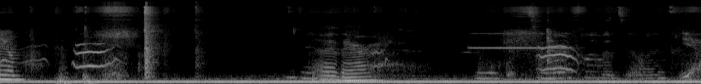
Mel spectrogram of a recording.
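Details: Cane Corso crying while another dog, Cashmere, is in labour indoors; thin, high whimpering whines that bend up and down in short bursts, over a steady low electrical hum with people talking nearby.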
